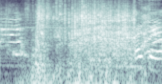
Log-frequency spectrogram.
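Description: Metal-framed sliding entrance door being rolled open, a noisy rumble and rattle of the door in its track lasting about a second and a half.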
